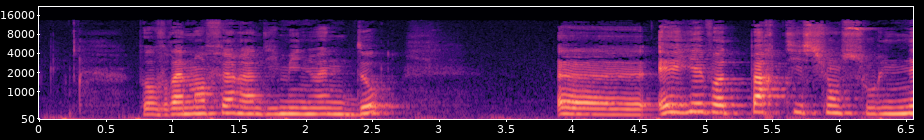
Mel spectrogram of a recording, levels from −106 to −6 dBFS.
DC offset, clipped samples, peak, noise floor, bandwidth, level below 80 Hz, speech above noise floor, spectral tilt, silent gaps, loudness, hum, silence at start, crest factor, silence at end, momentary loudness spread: under 0.1%; under 0.1%; -8 dBFS; -58 dBFS; 13.5 kHz; -56 dBFS; 30 dB; -4.5 dB/octave; none; -29 LUFS; none; 0.1 s; 22 dB; 0 s; 9 LU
